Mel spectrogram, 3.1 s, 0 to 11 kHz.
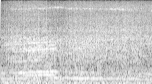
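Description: A 2021 Kawasaki Z900 motorcycle engine drones steadily while riding, a loud, even hum with a slight pitch rise and wind rush, no voices.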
